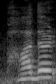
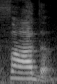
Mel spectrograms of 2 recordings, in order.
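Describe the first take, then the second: First: The word begins with an aspirated p sound. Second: The word begins with an f sound. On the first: The speaker calls it wrong. "it is not father" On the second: The speaker calls it right. "it is fa, father"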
